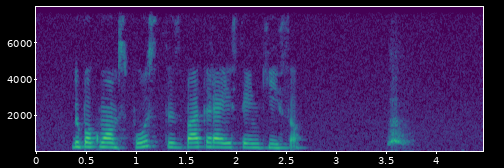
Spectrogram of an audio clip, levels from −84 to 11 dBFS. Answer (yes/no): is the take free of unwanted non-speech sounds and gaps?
no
